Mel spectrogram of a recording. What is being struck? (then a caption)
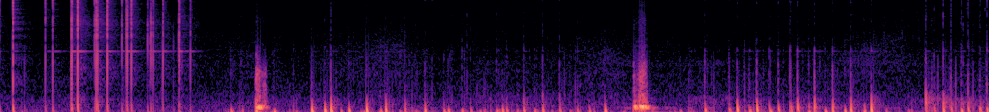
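Hollow glass ball ornament. Long fingernails tap and scratch the surface of a clear, hollow glass ball ornament with string lights inside, held in both hands. Quick, dry clicks and taps come in uneven bursts, with a few louder, lower knocks standing out, and a brief bright scratchy stretch at the start and end.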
